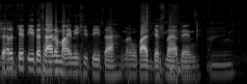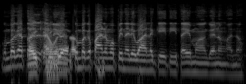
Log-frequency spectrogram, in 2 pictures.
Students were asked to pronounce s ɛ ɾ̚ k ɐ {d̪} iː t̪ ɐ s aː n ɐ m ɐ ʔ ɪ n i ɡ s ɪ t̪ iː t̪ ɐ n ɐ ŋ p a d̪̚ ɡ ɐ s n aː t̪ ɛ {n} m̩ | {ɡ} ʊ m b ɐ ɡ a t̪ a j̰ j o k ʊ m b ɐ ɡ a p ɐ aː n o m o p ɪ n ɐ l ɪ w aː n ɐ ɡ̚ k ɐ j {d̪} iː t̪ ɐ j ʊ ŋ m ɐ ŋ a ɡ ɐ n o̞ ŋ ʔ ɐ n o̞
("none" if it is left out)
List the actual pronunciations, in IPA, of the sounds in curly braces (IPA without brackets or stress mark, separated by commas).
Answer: t̪, n, k, t̪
